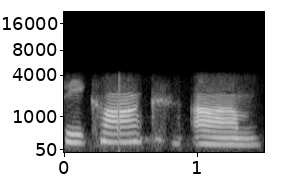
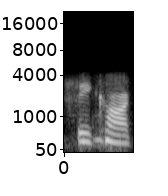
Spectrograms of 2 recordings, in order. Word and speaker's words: Seekonk: and yes I do hahaha well okay it's pronounced Seekonk Seekonk Massachusetts which is right by Providence Rhode Island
